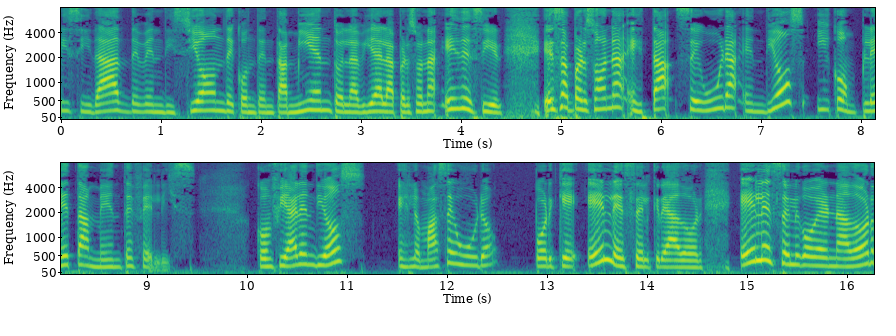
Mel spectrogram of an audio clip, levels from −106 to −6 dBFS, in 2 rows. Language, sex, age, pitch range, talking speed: Spanish, female, 20-39, 210-275 Hz, 140 wpm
